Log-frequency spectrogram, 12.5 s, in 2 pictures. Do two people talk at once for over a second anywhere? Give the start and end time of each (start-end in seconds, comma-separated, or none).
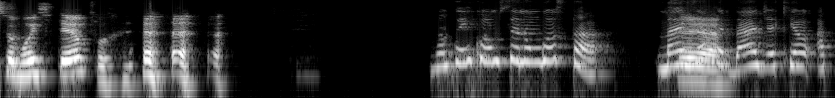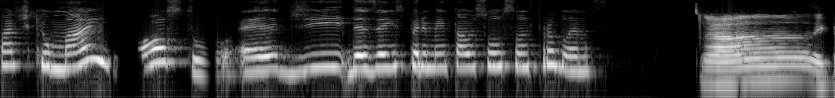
none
